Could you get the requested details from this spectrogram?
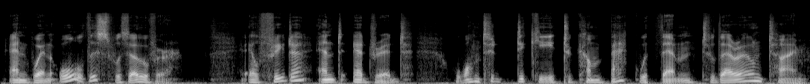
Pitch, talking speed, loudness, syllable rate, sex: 110 Hz, 150 wpm, -21 LUFS, 3.8 syllables/s, male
